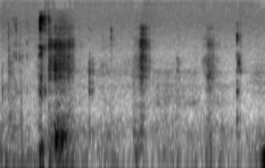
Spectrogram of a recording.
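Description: Dry, nutty-tasting dead insects, gathered over the summer, are bitten and chewed, giving several quiet, crisp crunches at irregular intervals.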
